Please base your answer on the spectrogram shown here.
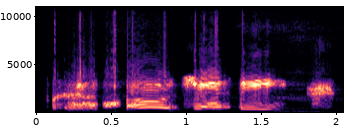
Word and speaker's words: Jussie: So, Jussie. Oh, Jussie. We'll see. Jussie. Now that's just a terrible name. Jussie. The hell. Yeah, it rhymes with another word that I can't say on the air.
